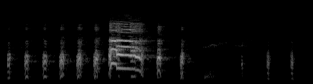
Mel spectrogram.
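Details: A decoy hen's rapid clucks build into one drawn-out raspy squawk, after which a few softer, sparser clucks follow.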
